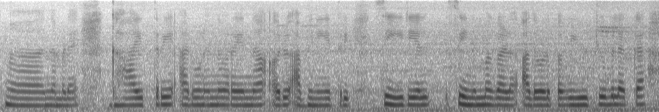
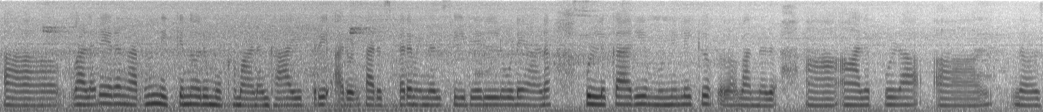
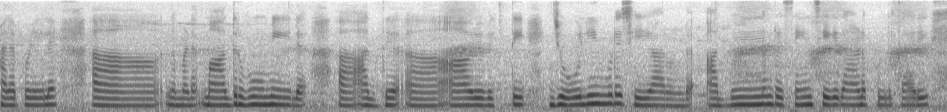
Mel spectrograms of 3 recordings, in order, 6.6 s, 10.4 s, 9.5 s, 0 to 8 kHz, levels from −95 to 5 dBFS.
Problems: none marked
